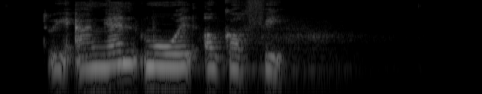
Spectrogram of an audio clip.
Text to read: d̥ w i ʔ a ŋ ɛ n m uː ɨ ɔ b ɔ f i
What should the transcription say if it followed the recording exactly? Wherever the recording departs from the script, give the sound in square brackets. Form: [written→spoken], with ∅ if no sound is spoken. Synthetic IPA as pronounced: d̥ w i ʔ a ŋ ɛ n m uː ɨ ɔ [b→ɡ] ɔ f i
